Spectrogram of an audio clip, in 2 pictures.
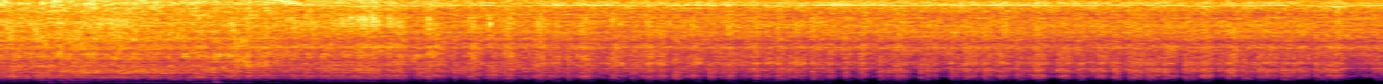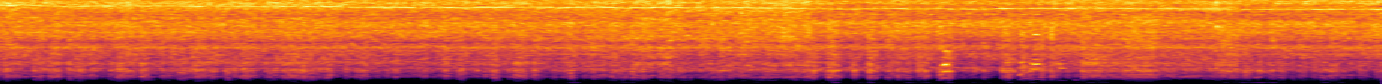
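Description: Near silence: the sound track is muted, leaving only a very faint hiss.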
